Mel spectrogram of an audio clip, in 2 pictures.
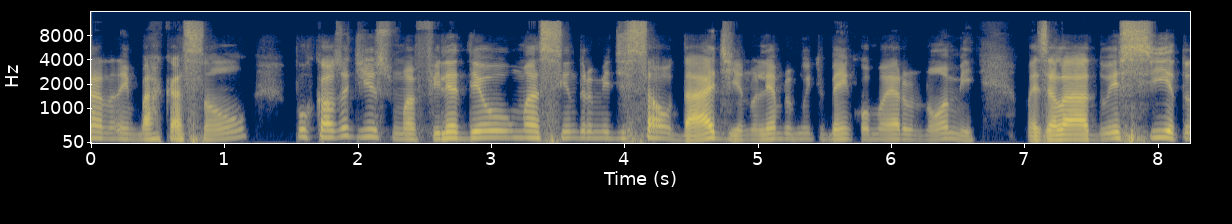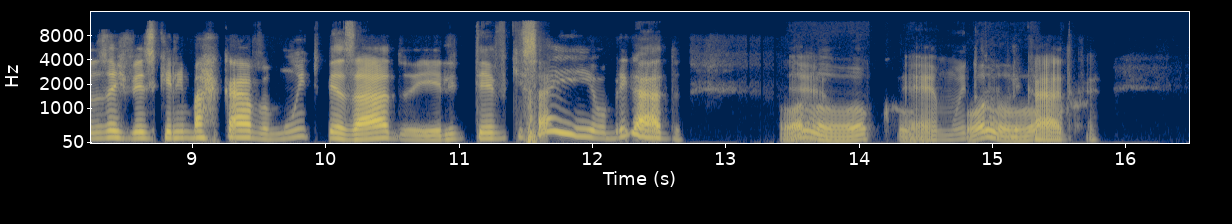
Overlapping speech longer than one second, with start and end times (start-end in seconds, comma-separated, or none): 13.4-15.8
